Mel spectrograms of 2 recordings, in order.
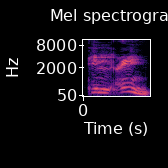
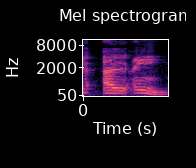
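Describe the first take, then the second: First: The word begins with an 'i' vowel. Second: The word begins with an 'a' vowel. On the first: The speaker calls it wrong. "kita tak boleh baca il-i" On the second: The speaker calls it right. "kita kena baca al-i"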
